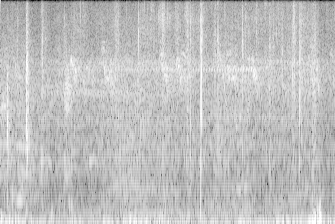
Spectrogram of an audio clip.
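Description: Hooves of a young Missouri Fox Trotter filly clopping on concrete as she is led at a walk: scattered, irregular sharp strikes.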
